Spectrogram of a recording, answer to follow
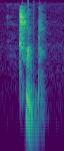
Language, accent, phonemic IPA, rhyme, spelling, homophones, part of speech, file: English, Southern England, /tɹuːp/, -uːp, troupe, troop, noun / verb, LL-Q1860 (eng)-troupe.wav
- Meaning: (noun) 1. A company of, often touring, acrobats, actors, singers or dancers 2. Any group of people working together on a shared activity; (verb) To tour with a troupe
